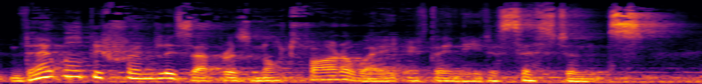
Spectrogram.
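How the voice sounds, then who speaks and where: A regal older pony princess as a man reads the part, stately and gently affectionate with a teasing side. It is a storybook performance, recorded in an echoey room with clear noise. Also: lowish voice, huge pitch swings, moderate pace. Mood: reassuring.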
